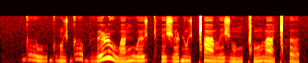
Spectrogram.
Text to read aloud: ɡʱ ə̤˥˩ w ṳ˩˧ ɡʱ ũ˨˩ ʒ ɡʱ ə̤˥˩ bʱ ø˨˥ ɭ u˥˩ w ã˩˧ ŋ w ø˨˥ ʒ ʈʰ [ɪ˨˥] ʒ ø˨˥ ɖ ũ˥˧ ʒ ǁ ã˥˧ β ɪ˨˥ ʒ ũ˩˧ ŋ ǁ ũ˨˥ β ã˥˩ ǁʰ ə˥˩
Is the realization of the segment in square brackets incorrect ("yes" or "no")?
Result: no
